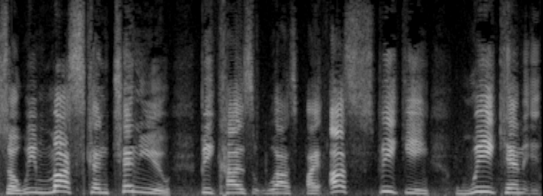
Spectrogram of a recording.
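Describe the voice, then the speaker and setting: A high-pitched man's raised, projected voice with a Spanish accent, a bright, sharp tone and a dry, close sound with no echo. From Venezuela, Valencia. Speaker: protester. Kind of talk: protest speech. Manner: impassioned.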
